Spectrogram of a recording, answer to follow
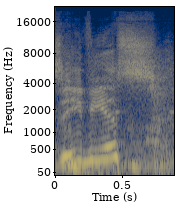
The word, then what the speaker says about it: Xevious: devious is probably pronounced xevious foreign begins with an x uh credits at the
